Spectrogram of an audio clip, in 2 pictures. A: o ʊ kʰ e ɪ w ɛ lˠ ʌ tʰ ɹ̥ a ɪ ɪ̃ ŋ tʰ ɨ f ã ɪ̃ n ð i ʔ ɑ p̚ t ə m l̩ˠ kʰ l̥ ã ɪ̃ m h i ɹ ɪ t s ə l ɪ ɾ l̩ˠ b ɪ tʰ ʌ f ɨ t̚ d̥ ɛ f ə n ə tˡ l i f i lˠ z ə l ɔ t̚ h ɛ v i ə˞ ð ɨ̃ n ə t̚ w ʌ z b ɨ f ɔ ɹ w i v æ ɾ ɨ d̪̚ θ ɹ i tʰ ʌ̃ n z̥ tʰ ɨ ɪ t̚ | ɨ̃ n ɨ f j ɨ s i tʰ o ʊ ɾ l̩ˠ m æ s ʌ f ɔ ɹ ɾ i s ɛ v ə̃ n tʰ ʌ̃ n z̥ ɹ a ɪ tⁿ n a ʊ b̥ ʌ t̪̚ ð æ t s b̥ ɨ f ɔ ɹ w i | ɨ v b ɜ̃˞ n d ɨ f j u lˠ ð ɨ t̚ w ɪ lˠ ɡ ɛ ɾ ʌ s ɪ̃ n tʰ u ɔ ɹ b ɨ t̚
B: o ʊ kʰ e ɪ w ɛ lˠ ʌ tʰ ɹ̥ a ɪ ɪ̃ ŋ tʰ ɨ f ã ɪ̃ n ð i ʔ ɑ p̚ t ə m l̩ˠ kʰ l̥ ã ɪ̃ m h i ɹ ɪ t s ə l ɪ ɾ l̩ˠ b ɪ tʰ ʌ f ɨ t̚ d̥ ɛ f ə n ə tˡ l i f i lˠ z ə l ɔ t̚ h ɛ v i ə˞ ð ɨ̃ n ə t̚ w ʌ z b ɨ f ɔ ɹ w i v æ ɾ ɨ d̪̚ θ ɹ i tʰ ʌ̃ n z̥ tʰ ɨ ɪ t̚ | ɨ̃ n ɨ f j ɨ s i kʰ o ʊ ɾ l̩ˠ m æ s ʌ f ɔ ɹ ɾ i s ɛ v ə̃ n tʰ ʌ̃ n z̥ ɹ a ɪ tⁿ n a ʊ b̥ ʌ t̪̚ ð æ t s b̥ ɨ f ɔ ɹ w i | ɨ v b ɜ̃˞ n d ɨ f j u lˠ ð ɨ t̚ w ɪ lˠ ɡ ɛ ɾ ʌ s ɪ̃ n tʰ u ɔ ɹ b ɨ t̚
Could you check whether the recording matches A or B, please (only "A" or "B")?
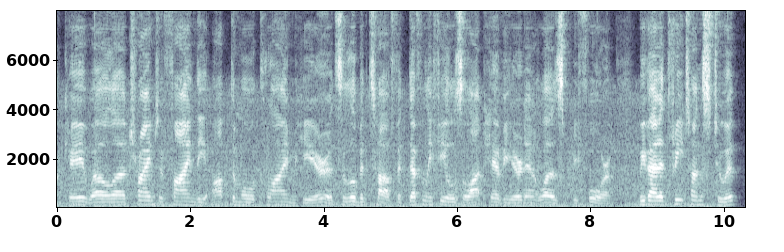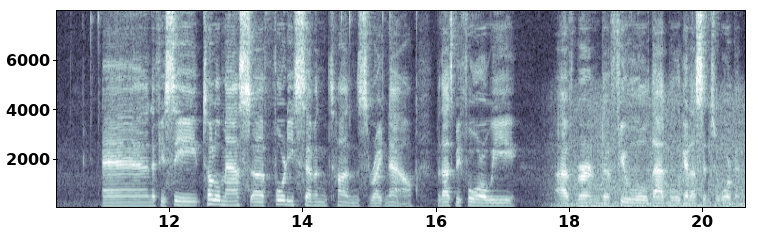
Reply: A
